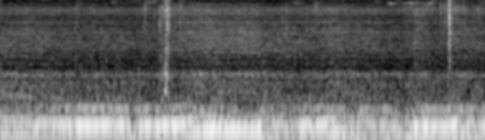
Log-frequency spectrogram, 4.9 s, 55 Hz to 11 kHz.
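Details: 1998 Jeep ZJ Grand Cherokee 5.9 Limited, running on bad gas being diluted with fresh fuel: deep uneven V8 rumble that wavers and sags, close to dying, and it then dies; bad fuel suspected, not confirmed.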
